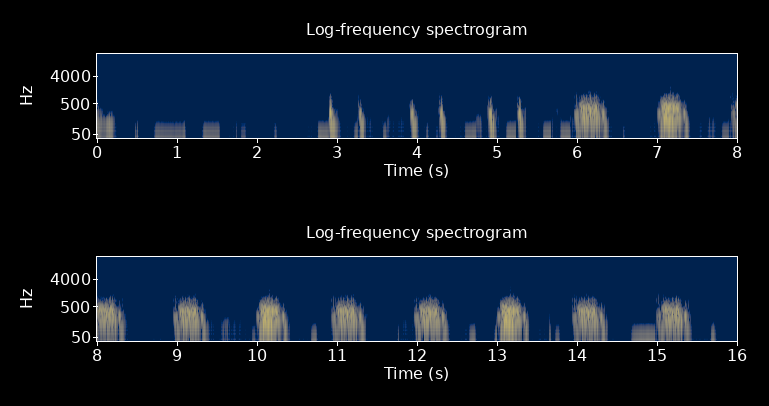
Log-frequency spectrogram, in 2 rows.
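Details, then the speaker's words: Aortic stenosis, given as an example of severe AS: regular heartbeat near 60 a minute with a harsh crescendo-decrescendo mid-systolic ejection murmur ending before S2, at the third right intercostal space. "On auscultation, murmur is mid-systolic, ends before S2. It is an ejection sound at third right intercostal space."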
